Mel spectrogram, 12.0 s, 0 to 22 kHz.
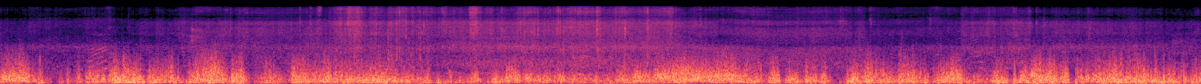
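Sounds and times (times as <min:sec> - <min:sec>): wind buffeting a microphone: 0:00.0 - 0:12.0.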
